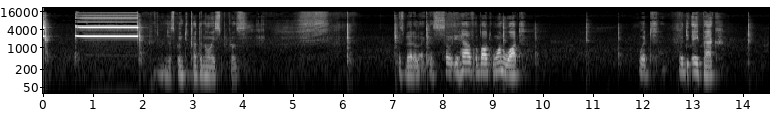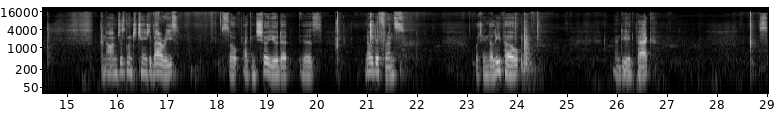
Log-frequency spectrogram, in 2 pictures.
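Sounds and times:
person speaking: 2.2s - 4.3s, 7.0s - 9.8s, 11.9s - 13.8s, 14.4s - 20.2s, 20.9s - 24.7s, 25.6s - 27.7s.

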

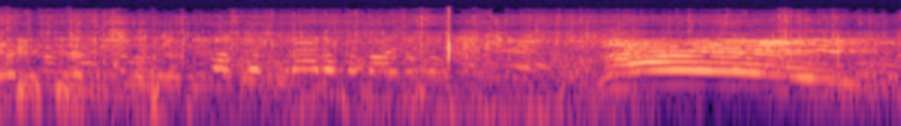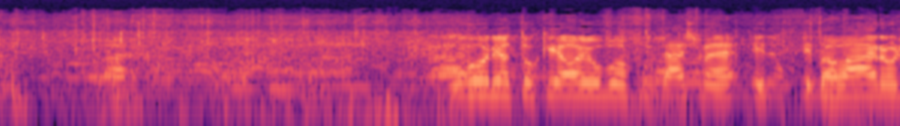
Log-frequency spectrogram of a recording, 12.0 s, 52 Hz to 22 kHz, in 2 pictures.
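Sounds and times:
low rumble on microphone: 5.7s - 12.0s.

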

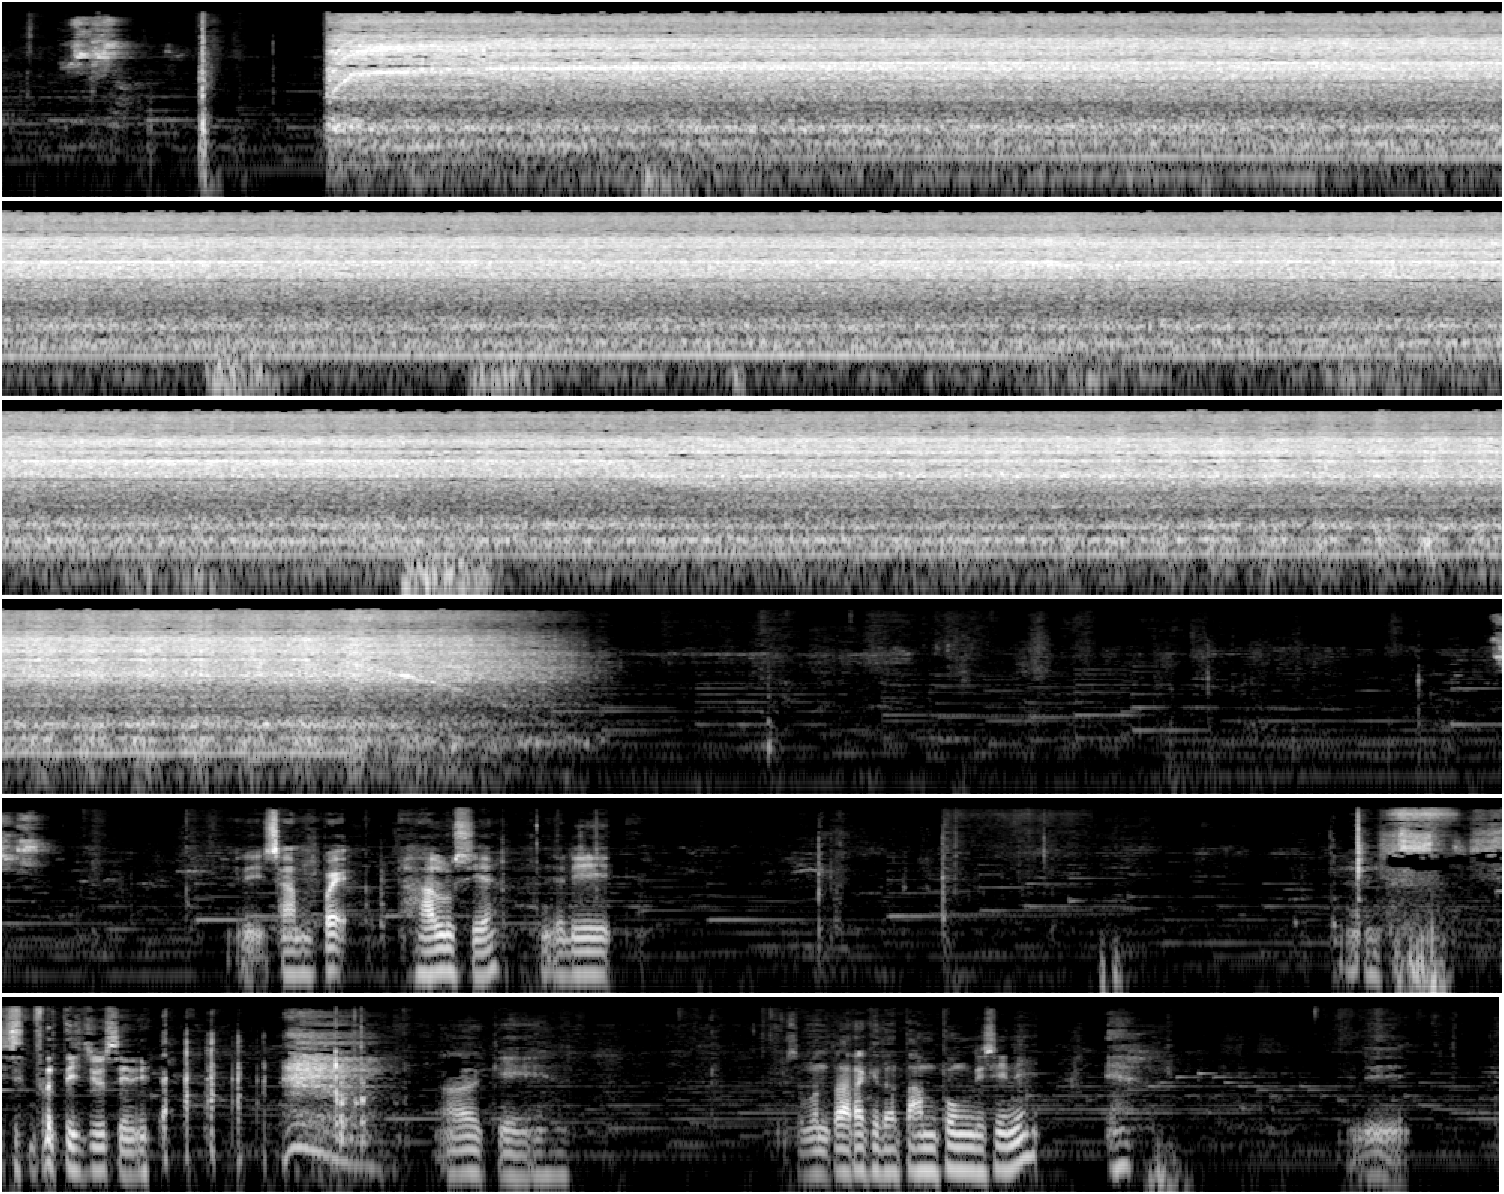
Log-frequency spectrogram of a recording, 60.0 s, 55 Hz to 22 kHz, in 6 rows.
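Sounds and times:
electric blender whining: 2.1s - 34.1s, 51.9s - 52.6s.

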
